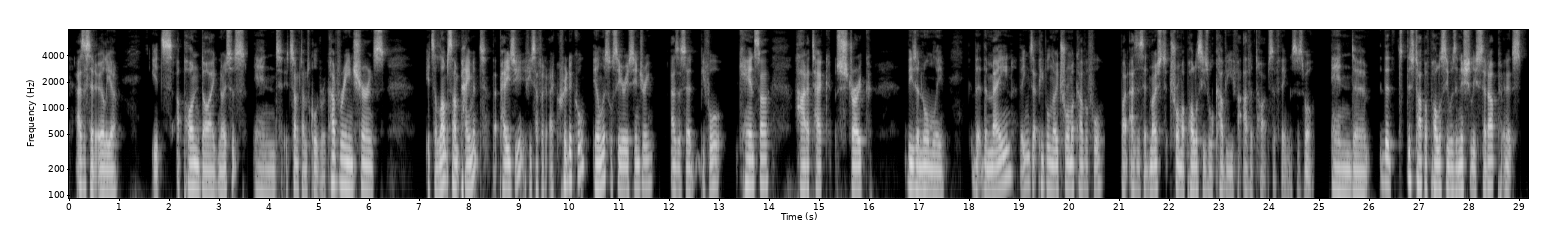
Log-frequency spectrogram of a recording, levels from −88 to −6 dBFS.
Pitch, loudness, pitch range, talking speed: 110 Hz, -26 LUFS, 100-120 Hz, 165 wpm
